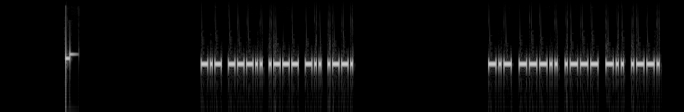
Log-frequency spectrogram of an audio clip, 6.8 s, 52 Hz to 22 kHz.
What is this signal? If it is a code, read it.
Morse code, heard as a keyed tone, about 43 wpm, 700 Hz. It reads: K8JDP K8JDP
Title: Speed Racing - USA Call Signs 35wpm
